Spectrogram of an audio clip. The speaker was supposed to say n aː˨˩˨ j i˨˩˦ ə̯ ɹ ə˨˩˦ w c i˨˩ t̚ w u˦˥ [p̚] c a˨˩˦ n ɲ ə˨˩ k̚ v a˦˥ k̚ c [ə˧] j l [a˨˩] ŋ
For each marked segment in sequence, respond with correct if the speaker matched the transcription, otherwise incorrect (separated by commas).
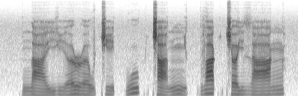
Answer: incorrect, correct, incorrect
